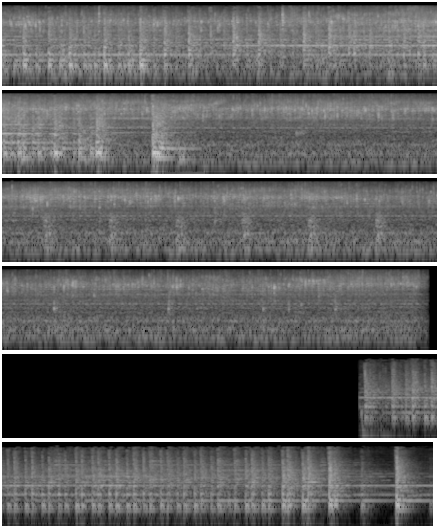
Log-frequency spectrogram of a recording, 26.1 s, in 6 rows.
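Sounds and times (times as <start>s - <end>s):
metal spatula knocking on pan: 0.0s - 6.5s, 9.0s - 12.8s
vegetables sizzling in hot oil: 0.0s - 17.3s.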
